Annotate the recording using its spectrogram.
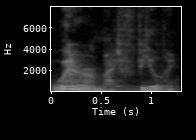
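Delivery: whispered "Where are my feelings?" like an inner voiceover; hushed whisper, imitating a film's disembodied thoughts; movie thought-voice whisper. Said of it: "he has this voiceover thing and he goes".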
